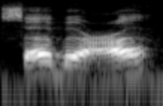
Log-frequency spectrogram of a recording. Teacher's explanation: باب حرف قلقلہ آ گیا، اس کو واضح کریں گے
